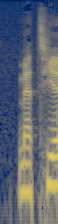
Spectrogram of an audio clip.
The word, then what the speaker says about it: Mathieu: In the chat room, Mathieu, how should I say that? That's Frenchy. – Mathieu.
